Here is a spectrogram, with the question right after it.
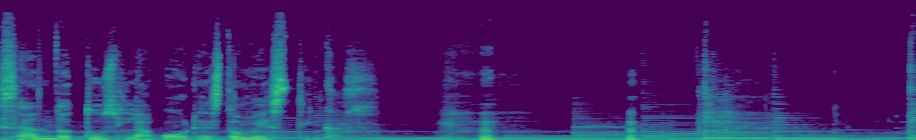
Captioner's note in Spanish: Ríe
